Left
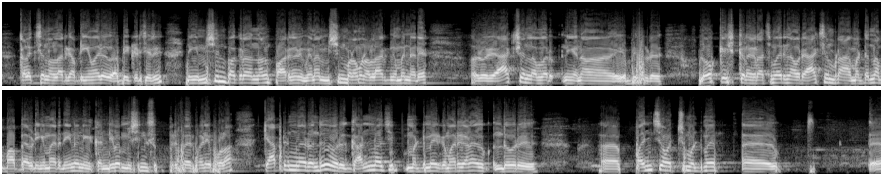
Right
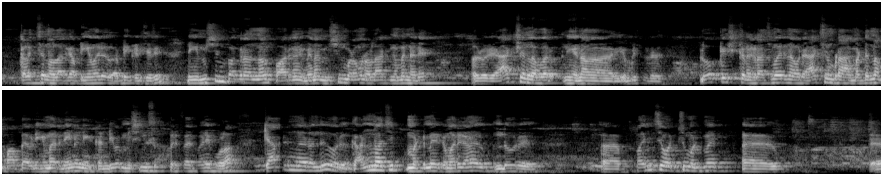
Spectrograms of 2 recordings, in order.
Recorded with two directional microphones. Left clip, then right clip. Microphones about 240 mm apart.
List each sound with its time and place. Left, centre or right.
0.1 s speech: left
